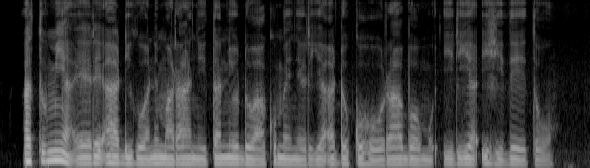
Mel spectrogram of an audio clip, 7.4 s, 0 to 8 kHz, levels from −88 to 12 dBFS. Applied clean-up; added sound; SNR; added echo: none; none; none; none.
